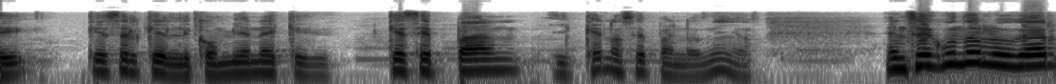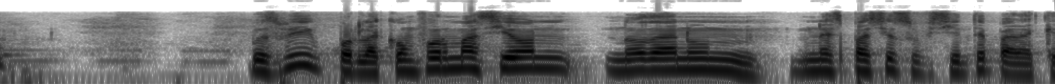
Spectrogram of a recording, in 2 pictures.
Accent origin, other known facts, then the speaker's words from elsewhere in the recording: Mexico; Y todos somos mexicanos, al menos el 15 y 16, entre otras fechas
